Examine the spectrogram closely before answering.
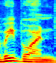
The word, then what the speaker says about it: re:bourne: The way that you would spell it is R-E, and then with a colon, B-O-U-R-N-E. So the bourne is obviously referring to Sittingbourne, but the with the colon is regarding.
